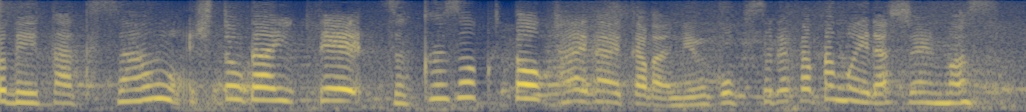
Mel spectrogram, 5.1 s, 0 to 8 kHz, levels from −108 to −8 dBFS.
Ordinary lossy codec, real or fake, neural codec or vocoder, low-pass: none; fake; codec, 16 kHz, 1 kbps, X-Codec, HuBERT features, trained on general audio; none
